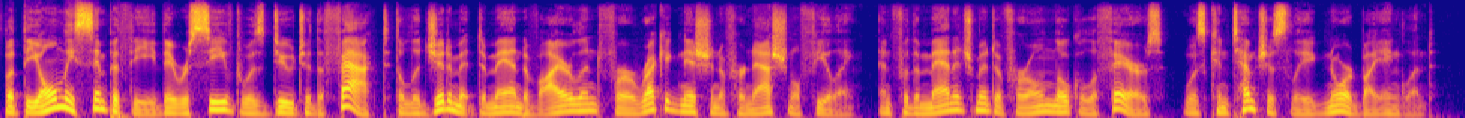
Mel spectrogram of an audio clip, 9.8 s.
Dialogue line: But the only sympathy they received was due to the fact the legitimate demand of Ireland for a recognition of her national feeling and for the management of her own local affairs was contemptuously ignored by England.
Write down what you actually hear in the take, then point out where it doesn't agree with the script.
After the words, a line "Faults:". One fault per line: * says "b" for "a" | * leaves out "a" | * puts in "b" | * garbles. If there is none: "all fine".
But the only sympathy they received was due to the fact the legitimate demand of Ireland for a recognition of her national feeling and for the management of her own local affairs was contemptuously ignored by England.
Faults:
all fine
